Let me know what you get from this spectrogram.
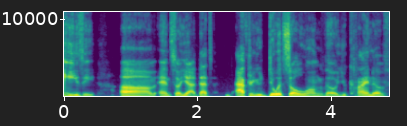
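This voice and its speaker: The intonation is lively as a man with an American accent speaks in a fairly low pitch. The sound is dry and close, with no echo. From Texas, Dallas. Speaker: voice actor. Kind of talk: interview. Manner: fast talker.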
